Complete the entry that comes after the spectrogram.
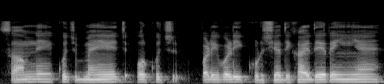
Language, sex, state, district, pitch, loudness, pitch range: Hindi, male, Uttar Pradesh, Saharanpur, 115 Hz, -17 LUFS, 110-115 Hz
